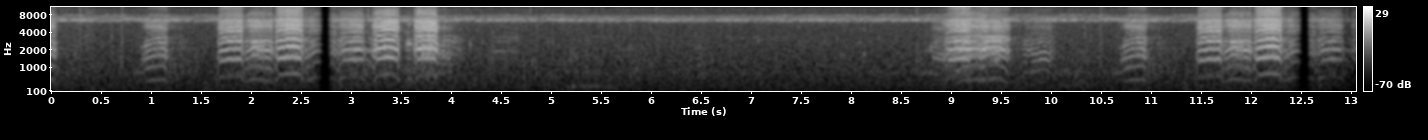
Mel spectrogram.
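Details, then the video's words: Red-shouldered macaw, a Brazilian bird, giving harsh, grating screeches in short bursts of three or four calls, separated by pauses of several seconds, over a steady high-pitched insect-like whine. "MARACANÃ-PEQUENA canto (DIOPSITTACA NOBILIS), RED-SHOULDERED MACAW"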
